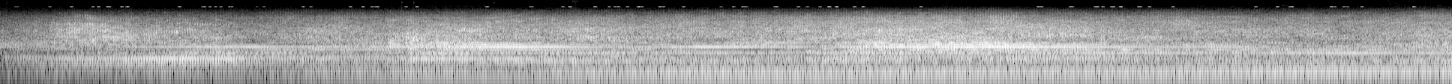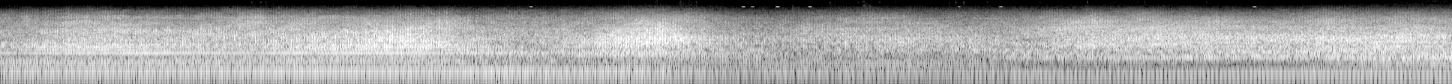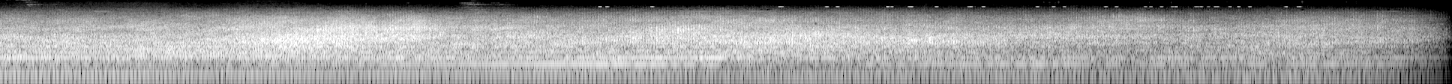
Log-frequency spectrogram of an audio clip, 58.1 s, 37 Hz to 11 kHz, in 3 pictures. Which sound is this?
police helicopter overhead. There were gusts of wind so the sound fluctuates. Sennheiser k6me66+akg ck94 into shure fp24 and edirol r09, decoded to mid-side stereo
city, engine, field-recording, helicopter, machine, police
